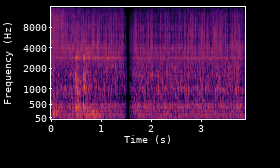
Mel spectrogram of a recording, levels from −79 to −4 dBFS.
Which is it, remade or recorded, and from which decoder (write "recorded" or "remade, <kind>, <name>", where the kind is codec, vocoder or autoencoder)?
remade, vocoder, BigVGAN v2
